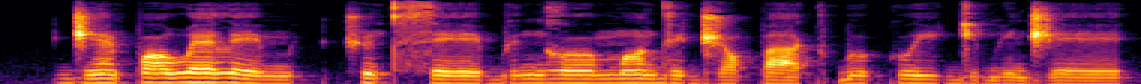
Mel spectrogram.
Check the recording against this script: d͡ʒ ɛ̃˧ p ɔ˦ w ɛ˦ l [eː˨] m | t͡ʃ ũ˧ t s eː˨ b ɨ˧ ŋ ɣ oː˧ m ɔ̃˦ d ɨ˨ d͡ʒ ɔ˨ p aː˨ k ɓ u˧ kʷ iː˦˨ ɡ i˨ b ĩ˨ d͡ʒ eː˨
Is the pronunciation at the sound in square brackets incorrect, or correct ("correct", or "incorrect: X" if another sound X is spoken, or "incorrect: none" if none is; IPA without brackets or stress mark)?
incorrect: e˨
